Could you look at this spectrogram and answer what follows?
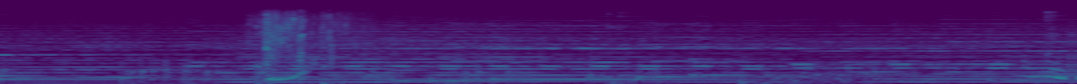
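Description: A faucet in the game Detective Grimoire releases liquid, heard as one clear, bright drip with a short gurgle over a faint, steady background hum.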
